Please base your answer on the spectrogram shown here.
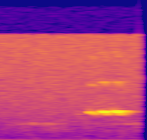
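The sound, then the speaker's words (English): One faint, high cricket chirp sounds briefly in a studio over a quiet background. “I'm laughing because there's a cricket in the background.”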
